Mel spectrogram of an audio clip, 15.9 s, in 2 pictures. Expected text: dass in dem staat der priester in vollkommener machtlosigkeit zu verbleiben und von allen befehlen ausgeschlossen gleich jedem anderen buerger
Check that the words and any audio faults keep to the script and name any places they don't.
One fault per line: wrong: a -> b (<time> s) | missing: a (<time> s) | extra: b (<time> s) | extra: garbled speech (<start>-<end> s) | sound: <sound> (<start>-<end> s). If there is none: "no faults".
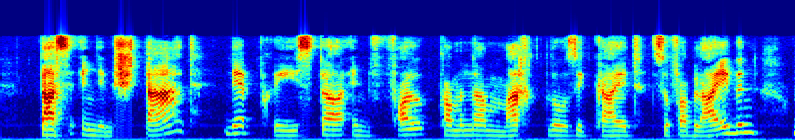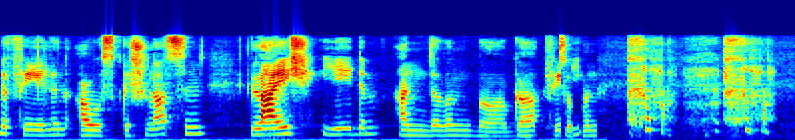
missing: und von allen (7.6 s)
extra: garbled speech (13.4-13.9 s)
sound: laugh (14.2-15.7 s)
